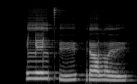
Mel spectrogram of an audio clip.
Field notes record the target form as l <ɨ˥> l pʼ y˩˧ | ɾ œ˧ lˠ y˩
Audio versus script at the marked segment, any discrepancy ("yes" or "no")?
yes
